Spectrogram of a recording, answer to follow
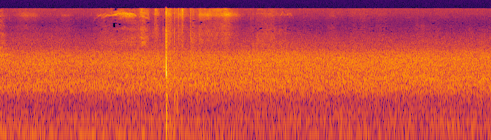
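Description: Steady low outdoor background hum, with a single sharp knock about two seconds in.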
